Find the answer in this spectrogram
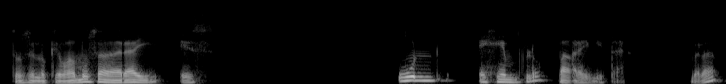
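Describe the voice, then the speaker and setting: Speaking slowly with long pauses, a Colombian webinar host presents a language method in a low, very animated voice. He explains things patiently on a video call, leaning on frequent rhetorical tag questions, and the audio comes through dull and lo-fi.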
